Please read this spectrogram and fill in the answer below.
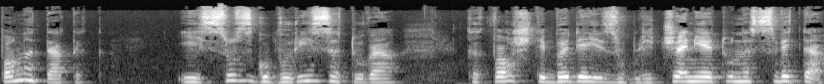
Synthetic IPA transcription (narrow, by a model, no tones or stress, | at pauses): ponɐt̪at̪ək | isus̬ɡovoɾizɐt̪ova | kɐkvɔʃt̪ɛbɤd̪ɛizoblit͡ʃɛniɛt̪onɐsvɛt̪ə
